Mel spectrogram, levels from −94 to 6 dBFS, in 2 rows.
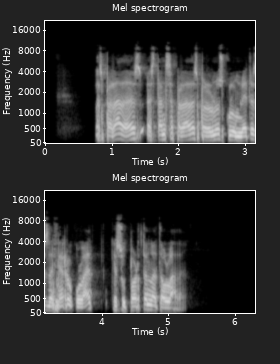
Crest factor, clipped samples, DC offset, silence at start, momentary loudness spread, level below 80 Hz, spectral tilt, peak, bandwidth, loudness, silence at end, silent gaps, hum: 14 dB; under 0.1%; under 0.1%; 0.75 s; 6 LU; -60 dBFS; -3.5 dB/octave; -2 dBFS; 9.4 kHz; -14 LUFS; 1.1 s; none; none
